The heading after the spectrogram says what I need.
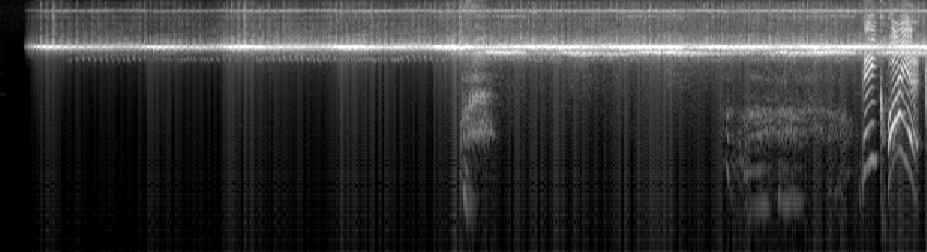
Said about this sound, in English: Look, Maruko, do something about those bell crickets. It's too noisy.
